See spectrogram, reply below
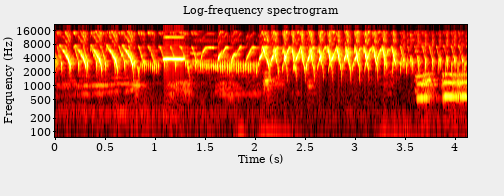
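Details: Canaries in a singing duel, a long rolling song meant to prompt silent canaries to sing: rapid high buzzy trills, then a pure whistled note and a steady held tone, more trilling, and lower warbled notes at the end.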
